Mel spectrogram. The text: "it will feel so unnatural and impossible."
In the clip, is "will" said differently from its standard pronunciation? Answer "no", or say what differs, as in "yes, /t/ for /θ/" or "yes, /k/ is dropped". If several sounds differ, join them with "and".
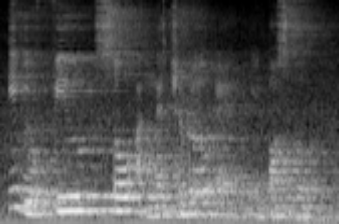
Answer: no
